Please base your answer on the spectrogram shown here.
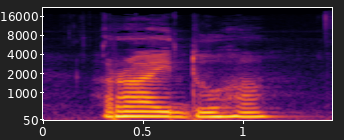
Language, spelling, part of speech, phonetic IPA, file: Ukrainian, райдуга, noun, [ˈrai̯dʊɦɐ], Uk-райдуга.ogg
- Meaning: rainbow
